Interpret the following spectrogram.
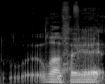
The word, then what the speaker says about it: Lafayette: So I'm like we pronounce it Lafayette around here.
